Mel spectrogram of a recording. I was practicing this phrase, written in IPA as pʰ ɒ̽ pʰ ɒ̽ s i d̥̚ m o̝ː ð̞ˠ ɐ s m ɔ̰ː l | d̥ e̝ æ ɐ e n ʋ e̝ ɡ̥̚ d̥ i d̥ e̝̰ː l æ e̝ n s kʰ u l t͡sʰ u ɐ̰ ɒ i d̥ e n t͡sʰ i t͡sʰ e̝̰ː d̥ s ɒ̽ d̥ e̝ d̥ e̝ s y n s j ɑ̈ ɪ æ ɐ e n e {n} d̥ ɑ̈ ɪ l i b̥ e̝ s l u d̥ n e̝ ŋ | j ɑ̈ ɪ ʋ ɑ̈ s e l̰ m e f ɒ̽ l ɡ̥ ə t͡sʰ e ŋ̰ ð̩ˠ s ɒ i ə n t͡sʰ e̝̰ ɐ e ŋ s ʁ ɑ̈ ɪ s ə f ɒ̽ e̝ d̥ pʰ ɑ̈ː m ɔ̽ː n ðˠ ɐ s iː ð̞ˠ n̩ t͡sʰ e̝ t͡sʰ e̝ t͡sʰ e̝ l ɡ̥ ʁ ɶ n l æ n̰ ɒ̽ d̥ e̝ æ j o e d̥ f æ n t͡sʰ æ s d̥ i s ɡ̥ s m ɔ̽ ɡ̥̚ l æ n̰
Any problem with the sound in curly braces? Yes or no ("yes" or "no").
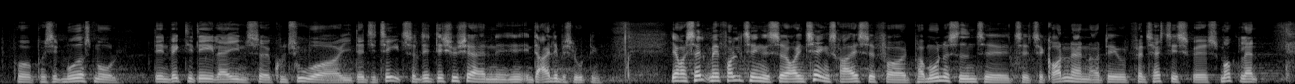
no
